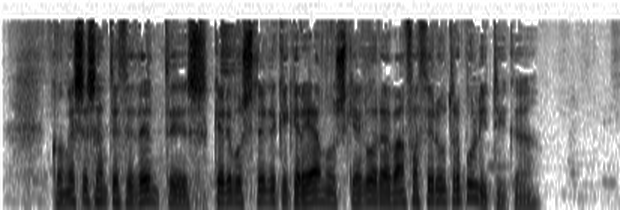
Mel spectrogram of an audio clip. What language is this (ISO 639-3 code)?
glg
